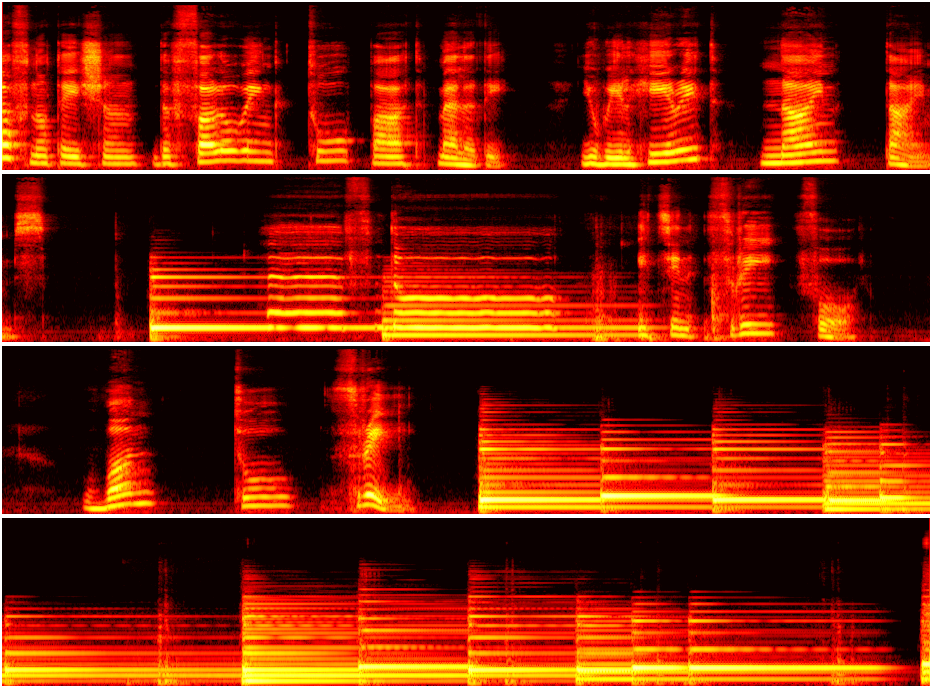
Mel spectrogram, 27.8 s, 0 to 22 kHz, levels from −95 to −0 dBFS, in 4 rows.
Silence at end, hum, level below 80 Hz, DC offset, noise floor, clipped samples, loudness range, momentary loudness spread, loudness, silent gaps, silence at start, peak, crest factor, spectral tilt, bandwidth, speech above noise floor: 0 s; none; -54 dBFS; under 0.1%; -74 dBFS; under 0.1%; 12 LU; 18 LU; -19 LUFS; none; 0 s; 0 dBFS; 20 dB; -6.5 dB/octave; 13.5 kHz; 51 dB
